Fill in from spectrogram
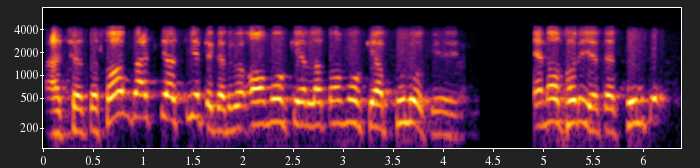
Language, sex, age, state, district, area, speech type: Maithili, male, 30-45, Bihar, Saharsa, rural, conversation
